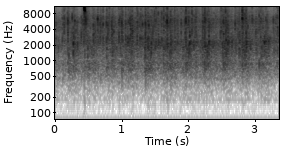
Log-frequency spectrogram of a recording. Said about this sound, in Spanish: ¿Podemos darle un fuerte aplauso a Él?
